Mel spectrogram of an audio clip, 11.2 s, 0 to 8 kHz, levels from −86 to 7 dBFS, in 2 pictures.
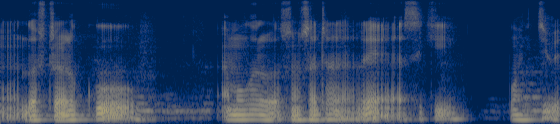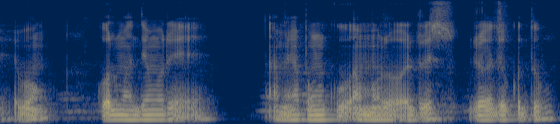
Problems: background sounds at intervals, background conversations at intervals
